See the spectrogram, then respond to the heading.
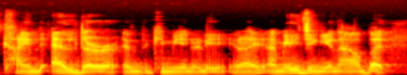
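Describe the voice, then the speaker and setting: A man's voice: fairly low pitch, level tone, brisk, gravelly, narrow, tinny audio. A man hosting a podcast, talking in an effusive, earnest way with lots of casual fillers over a video call. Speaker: podcast host.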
